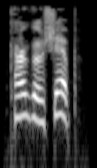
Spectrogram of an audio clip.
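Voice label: "cargo ship", British English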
